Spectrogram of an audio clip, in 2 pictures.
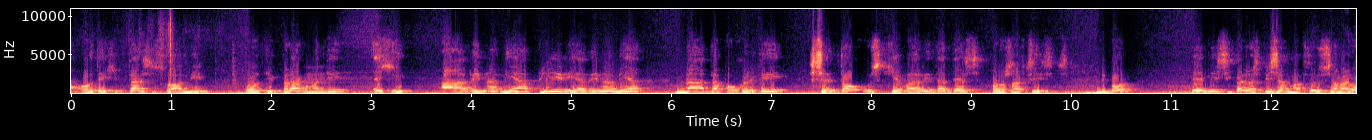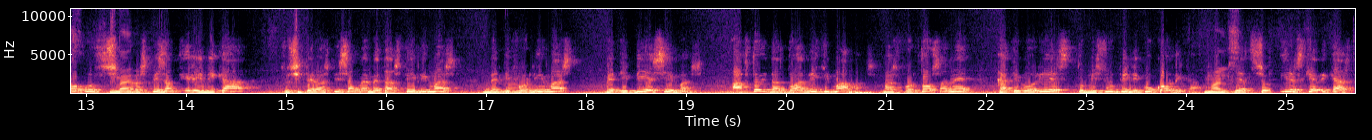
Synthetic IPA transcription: o̞t̪ieçift̪ɐsist̪oɐmin | o̞t̪ipɾɐɣmɐt̪i | e̞çi | ɐðinɐmiɐpliɾiɐðinɐmiɐ | nɐːnd̪ɐpo̞kɾiθi | se̞t̪o̞xusce̞vɐɾit̪ɐt̪e̞spɾo̞sɐfksisi̥slipo̞n | e̞misipe̞ɾɐspisɐmeɐft̪ust̪u̥sɐnθɾo̞pust̪u̥sipeɾɐspisɐmeiɾinikɐ | t̪usipe̞ɾɐspisɐme̞me̞t̪ɐspiθimɐz | me̞t̪ifo̞nimɐs | me̞t̪imbie̞simɐ̰sɐft̪o̞it̪ɐnt̪o̞ɐðicimɐmɐ̰smɐsfo̞ɾt̪o̞sɐne̞ | kɐt̪iɣo̞ɾie̞st̪umisupinikuko̞ðikɐmʝɐt̪i̥so̞pie̞sce̞ðikɐs

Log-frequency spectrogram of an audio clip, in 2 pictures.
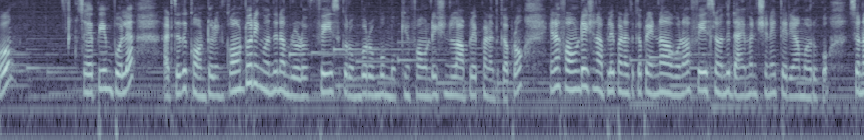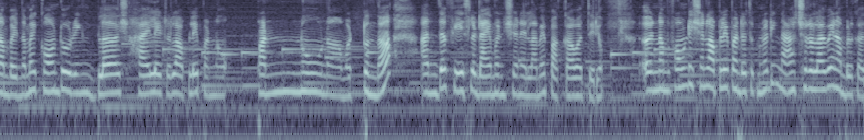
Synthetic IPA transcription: oː | soːɛpːɐjʊmpoːlɐ | ɐɽɯt̪ːɐðɯkaːɳʈoːɾɪŋɡkaːɳʈoːɾɪ̃ŋɡʋɐnd̪ɯnɐmːɐɭoːɽɐfeːsɯ̥kːɯɾɔmbɐɾɔmbɐmʊkːɪjʊ̃fɐʊɳɖeːʂɐnlãːɐpleːpɐɳːɐðɯkːɐpːɯɾɔ̃ | eːnːaːfɐʊɳɖeːʂɐnɐpːleːpɐɳːɐðɯkːɐpːɾɔ̃ɛnːɐaːɣʊ̃nːaːfeːsɪlɐʋɐnd̪ɯɖɐɪmɛnʂɐneːt̪ɛɾɪjaːmɐɪɾɯkːʊ̃ | soːnɐmbɐɪnd̪ɐmaːd̪ɾikaːɳʈoːɾɪŋɡblɐʂhɐɪleːʈːɐɾlaːɐpleːpɐɳːɐ | pɐɳːonaːmɐʈːʊ̃nt̪ãː | ʔɐnd̪ɐfeːsɪlɐɖɐɪmɛɳʂɐnɛlːaːmeːpɐkːaːʋaːt̪ɛɾɪjʊ̃ | nɐmːbɐfɐʊ̃ɳɖeːʂɐnlɐpleːpɐɳːɾɐðɯkːmʊnːaːɽinaːt͡ʃːʊɾɐlaːʋeːnɐmbɐɭɯkːɐ

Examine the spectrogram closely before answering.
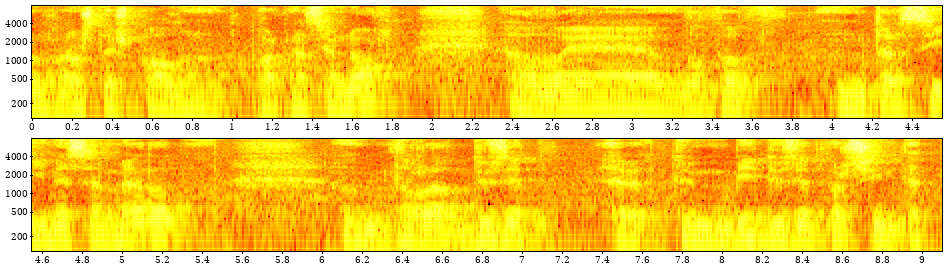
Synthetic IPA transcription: ɔʃt̪ɛʃpalˠupaɾknat͡siɔnalˠ | ðɛθɔt | nt̪əɾsinɛsɛmɛrət̪ | d̪rad̪yzɛt̪ | mbid̪yzɛt̪pəɾt͡ɕind̪ɛ

